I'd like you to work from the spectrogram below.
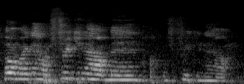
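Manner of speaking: high, loud fake freak-out, easing off; staged panic. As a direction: play up a panic attack for attention. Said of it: "I staged panic attacks".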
